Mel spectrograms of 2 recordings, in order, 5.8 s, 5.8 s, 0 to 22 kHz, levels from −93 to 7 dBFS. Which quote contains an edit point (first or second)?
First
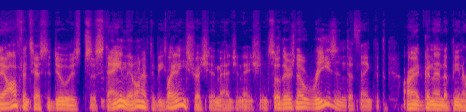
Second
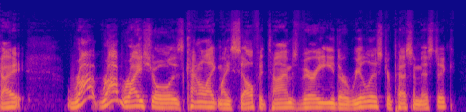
first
